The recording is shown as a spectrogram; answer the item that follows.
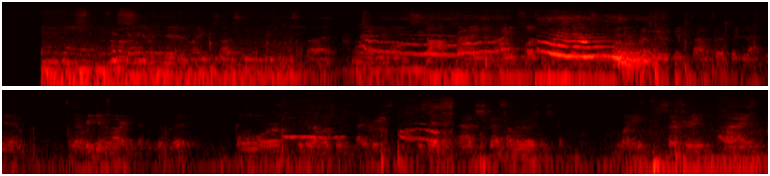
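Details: A happy dog playing with his toy makes a run of wavering, tuneful whines and grumbles over a low, steady hum.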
